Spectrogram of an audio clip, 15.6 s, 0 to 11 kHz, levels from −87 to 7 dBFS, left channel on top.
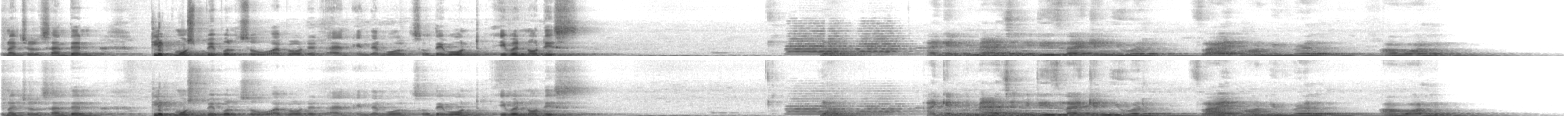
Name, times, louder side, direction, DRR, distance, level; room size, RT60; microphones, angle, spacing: voice 1, 0.0-5.8 7.8-9.1, left 2 dB, 55° left, 10 dB, 1.1 m, -24 dB
voice 2, 8.2-8.5 9.1-11.7 12.0-13.3 13.8-14.4, right 1 dB, 65° right, 1 dB, 3.4 m, -24 dB
14.0 x 10.5 x 8.6 m, 1.4 s
head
